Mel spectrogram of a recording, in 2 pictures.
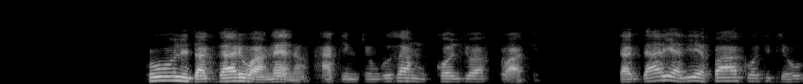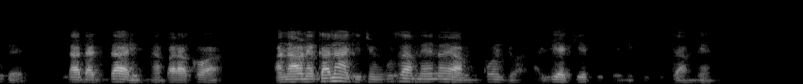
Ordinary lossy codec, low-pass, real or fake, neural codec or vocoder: AAC, 24 kbps; 5.4 kHz; fake; codec, 16 kHz, 4 kbps, FunCodec, trained on Chinese and English, 50 frames a second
